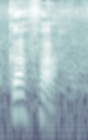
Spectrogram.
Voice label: "kafa", futuna aniwa; Canoe

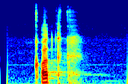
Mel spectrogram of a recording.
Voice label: uspanteko; cavar

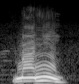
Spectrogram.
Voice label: "mani" fat, Yawa

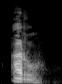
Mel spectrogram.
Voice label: "árù", Apatani

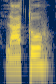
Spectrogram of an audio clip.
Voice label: "laatu", apatani

